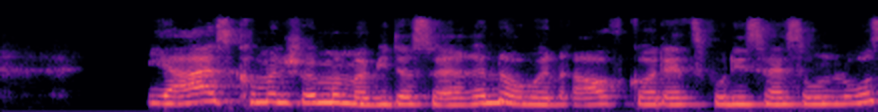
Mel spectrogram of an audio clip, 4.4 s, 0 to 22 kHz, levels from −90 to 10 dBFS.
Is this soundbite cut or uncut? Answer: uncut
